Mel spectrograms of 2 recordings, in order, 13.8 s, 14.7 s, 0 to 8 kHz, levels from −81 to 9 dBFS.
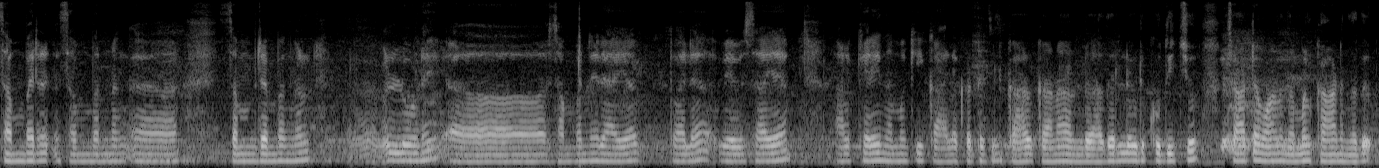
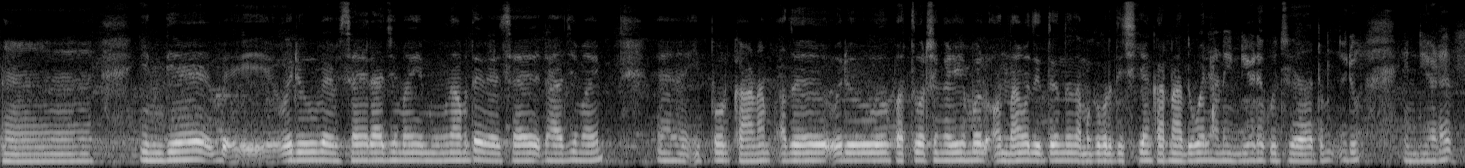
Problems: background sounds at intervals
